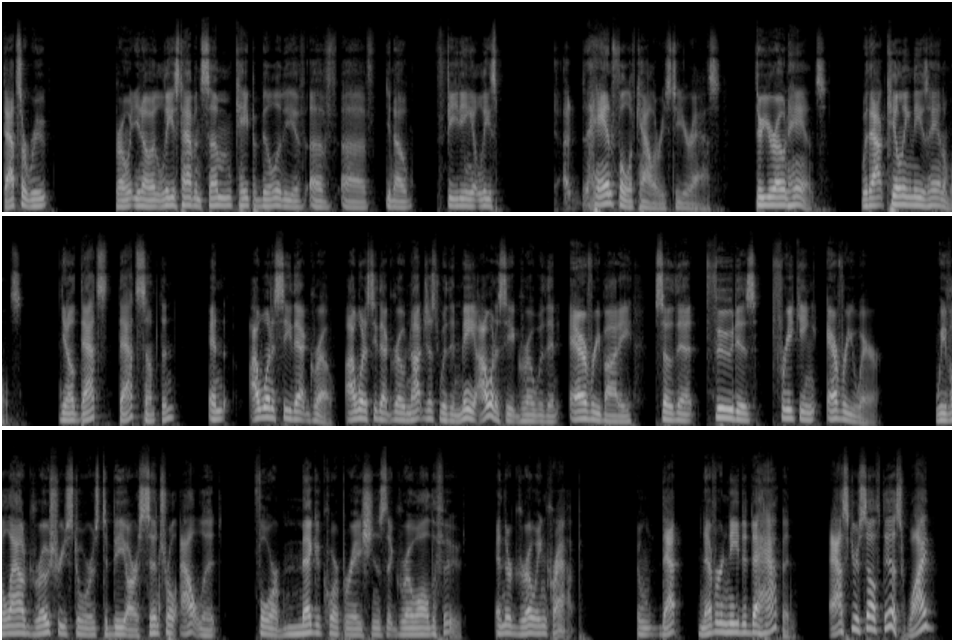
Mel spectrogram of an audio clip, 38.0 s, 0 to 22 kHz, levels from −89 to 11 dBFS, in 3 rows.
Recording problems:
none

